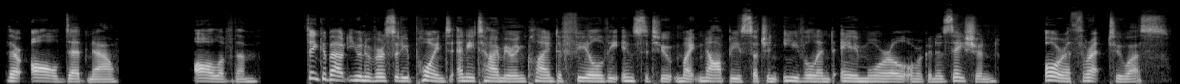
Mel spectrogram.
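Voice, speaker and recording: A stern middle-aged lawman from a video game, acted by a man, with a slightly high male voice and a very dry, close sound. He phrases things formally and precisely, grave and controlled like a commander who holds to his principles. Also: moderate pace, no echo, natural voice. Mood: grim, warning. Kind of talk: scripted video game character dialogue.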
